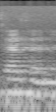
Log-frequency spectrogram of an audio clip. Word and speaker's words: Sezen: My name is Sezen. It's spelled like 7 with a Z in the middle.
